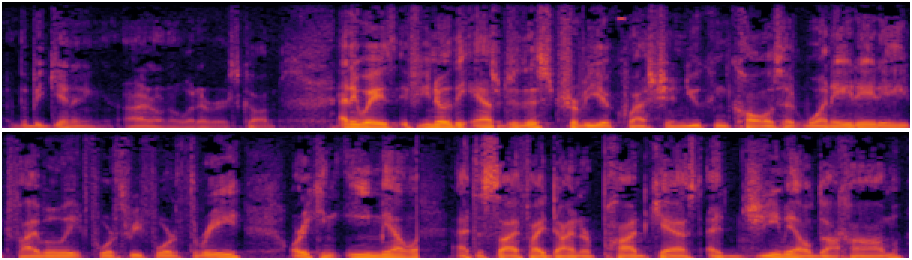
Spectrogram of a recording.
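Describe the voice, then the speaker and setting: A man's voice: low voice, expressive, moderate pace, slightly rough. A man hosting a podcast in a casual, informal, rambling way. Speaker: podcast host.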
